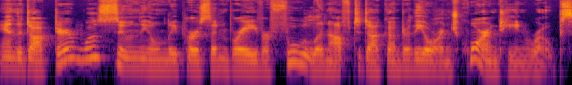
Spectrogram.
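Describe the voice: Someone reads the text out plainly.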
